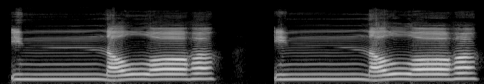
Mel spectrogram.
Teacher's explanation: اب یہاں پر کیا نون کے اوپر تشدید آ رہی ہے، غنہ کریں گے، جما کر مضبوطی سے پڑھیں گے، پیچھے والا جو حمزہ ہے اس نون کے ساتھ مل جائے گا، ٹھیک ہے؟ اور لفظ اللہ سے پہلے چونکہ زبر آ رہی ہے، لفظ اللہ موٹا پڑا جائے گا، لیکن اس چیز کا خیال رکھنا ہے کہ نون کو ہم موٹا نہیں پڑھیں گے، نون باریک ہوگا، اللہ موٹا ہوگا.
